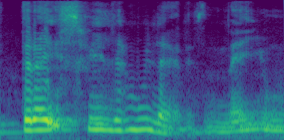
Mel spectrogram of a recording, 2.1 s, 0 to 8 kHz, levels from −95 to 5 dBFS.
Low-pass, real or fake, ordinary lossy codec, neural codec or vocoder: none; fake; none; codec, 16 kHz, 16 kbps, FreqCodec, smaller model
